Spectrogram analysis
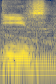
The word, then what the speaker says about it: Ys: is it wise you know no it's not pronounced wise it pronounced E's so I'm pretty sure this game came out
